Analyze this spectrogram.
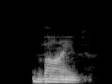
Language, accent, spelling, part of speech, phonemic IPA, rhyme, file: English, Southern England, vive, adjective, /vaɪv/, -aɪv, LL-Q1860 (eng)-vive.wav
- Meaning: lively, animated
